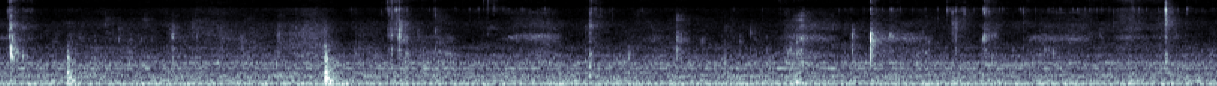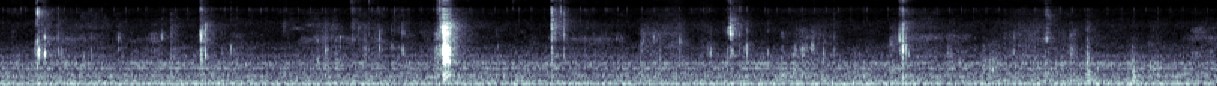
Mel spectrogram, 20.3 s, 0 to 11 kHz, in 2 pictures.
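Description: Close-miked chewing and biting as meat is gnawed off the bone by hand, with scattered wet mouth clicks and smacks, one louder smack about 14 seconds in. A steady low hum runs underneath.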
